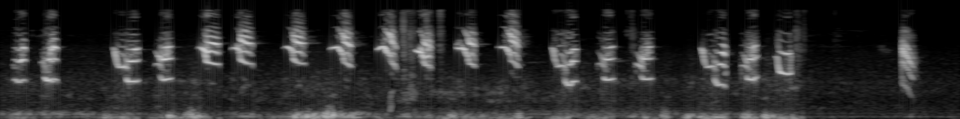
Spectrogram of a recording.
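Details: Long-tailed shrike (cendet) giving its characteristic toet-toet call, used to provoke other shrikes into singing: a fast series of harsh, buzzy descending notes, about two per second, ending abruptly, then one more note after a pause. Faint low rumble beneath.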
